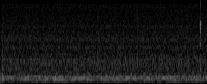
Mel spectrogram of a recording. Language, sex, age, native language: Icelandic, female, 18-19, Icelandic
